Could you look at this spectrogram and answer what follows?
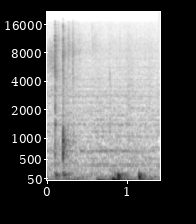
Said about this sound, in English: Let's have a percentage dice roll.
